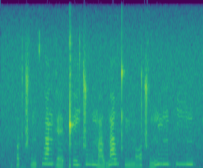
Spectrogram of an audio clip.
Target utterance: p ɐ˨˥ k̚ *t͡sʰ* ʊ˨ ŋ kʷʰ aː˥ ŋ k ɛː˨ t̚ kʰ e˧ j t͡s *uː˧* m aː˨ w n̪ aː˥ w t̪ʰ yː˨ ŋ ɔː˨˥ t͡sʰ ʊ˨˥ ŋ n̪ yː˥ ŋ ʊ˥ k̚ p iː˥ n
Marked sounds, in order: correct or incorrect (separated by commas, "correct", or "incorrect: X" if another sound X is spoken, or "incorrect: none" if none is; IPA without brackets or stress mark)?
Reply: correct, correct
